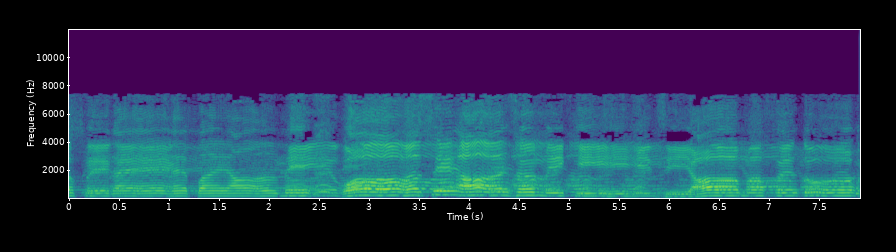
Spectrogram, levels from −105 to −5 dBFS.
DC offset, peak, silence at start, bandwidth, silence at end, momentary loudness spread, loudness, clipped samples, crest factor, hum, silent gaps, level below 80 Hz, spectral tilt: under 0.1%; -12 dBFS; 0 s; 7.8 kHz; 0 s; 9 LU; -29 LUFS; under 0.1%; 18 dB; none; none; -82 dBFS; -3.5 dB/octave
